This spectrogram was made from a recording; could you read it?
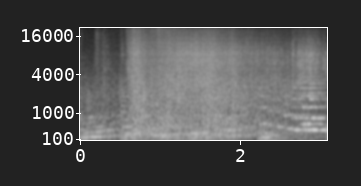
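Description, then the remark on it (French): Sea waves wash and splash steadily at a small beach between rocks, a broad rushing surge of water, with a few brief tonal glints near the end and no one speaking. “Jouer dans les vagues, c'est rigolo.”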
